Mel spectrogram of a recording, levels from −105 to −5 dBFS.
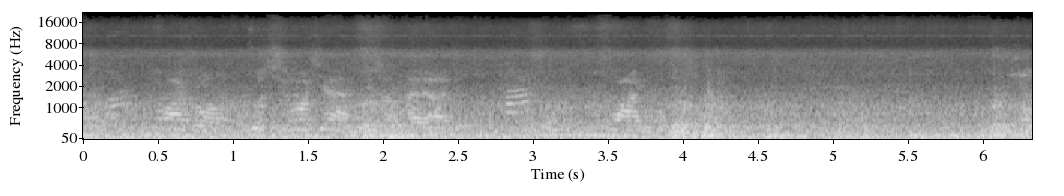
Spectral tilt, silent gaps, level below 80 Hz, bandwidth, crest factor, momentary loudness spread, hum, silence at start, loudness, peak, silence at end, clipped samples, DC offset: -7 dB/octave; none; -30 dBFS; 17.5 kHz; 16 dB; 5 LU; none; 0 s; -23 LUFS; -6 dBFS; 0 s; under 0.1%; under 0.1%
